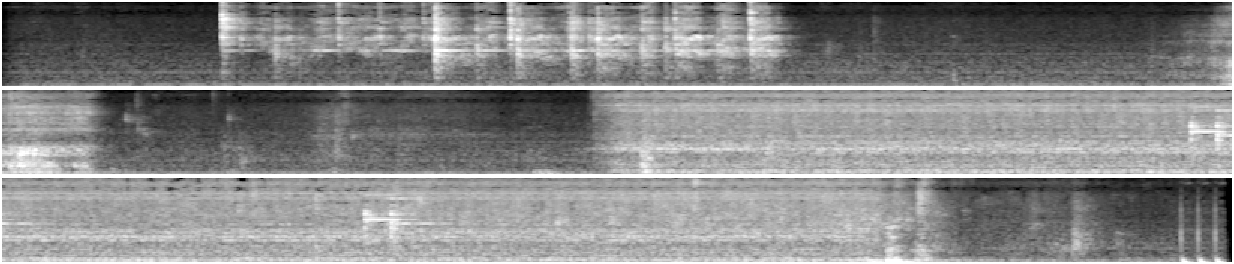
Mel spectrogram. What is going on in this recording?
I stirred my tea cup and drank from it, after that I turned on the tap to wash the spoon, and simultaneously I received two notifications.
